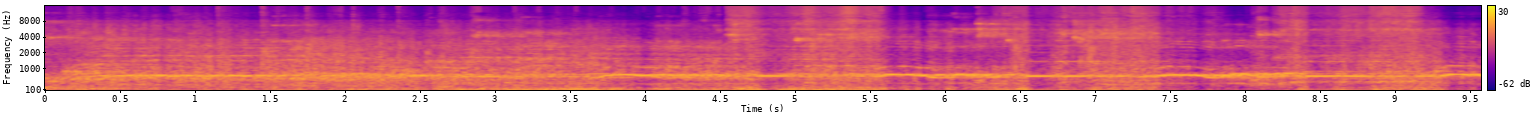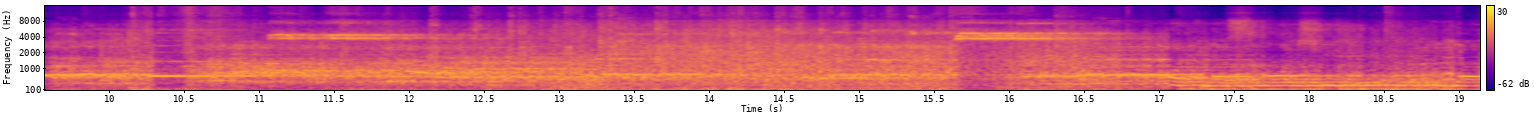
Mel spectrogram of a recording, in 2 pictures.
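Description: A ball thuds as it bounces on a hard floor.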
